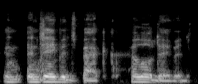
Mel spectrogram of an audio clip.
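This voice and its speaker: A man's voice: mid-range voice, a little fast, dark tone, slightly rough. A man chatting casually as a livestream co-host relaying comments from viewers. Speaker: livestream co-host reading chat. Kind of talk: casual chat.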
